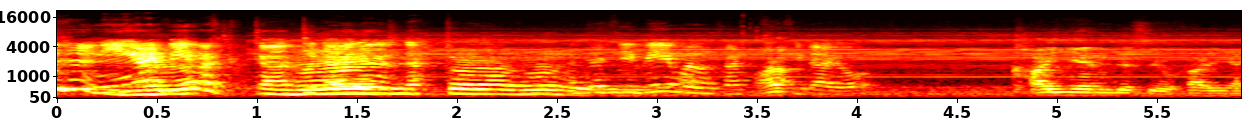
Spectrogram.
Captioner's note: buzzer sound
